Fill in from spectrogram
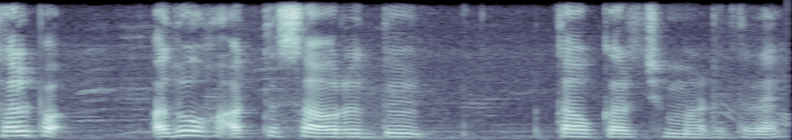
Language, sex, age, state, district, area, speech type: Kannada, female, 45-60, Karnataka, Koppal, rural, spontaneous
